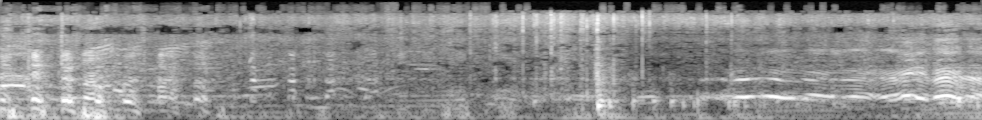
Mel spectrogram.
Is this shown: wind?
no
